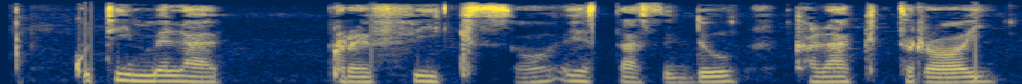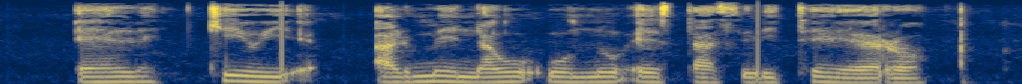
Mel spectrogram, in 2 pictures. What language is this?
Esperanto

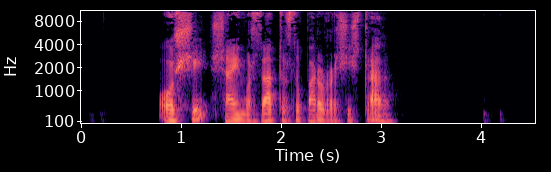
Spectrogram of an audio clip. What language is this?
Galician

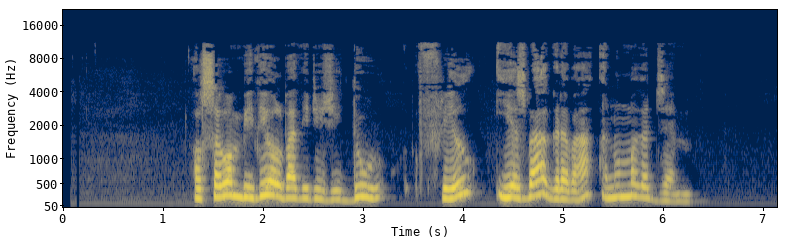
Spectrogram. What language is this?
Catalan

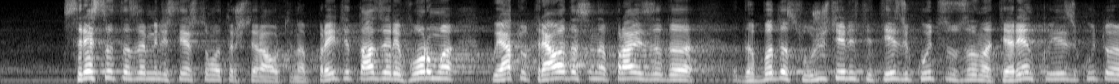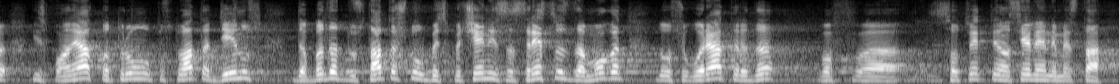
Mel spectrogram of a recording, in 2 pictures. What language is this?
Bulgarian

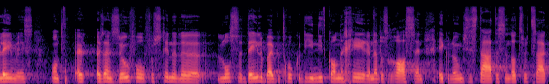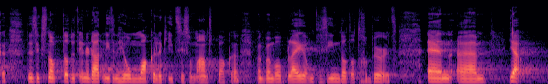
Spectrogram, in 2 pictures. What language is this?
Dutch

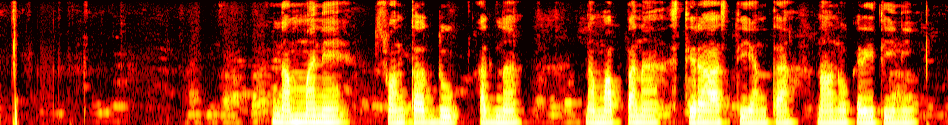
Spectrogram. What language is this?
Kannada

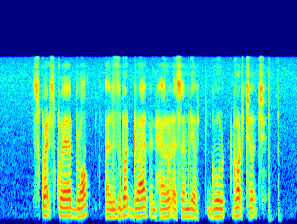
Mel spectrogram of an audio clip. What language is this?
English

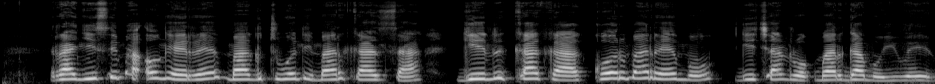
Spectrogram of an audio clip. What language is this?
Luo (Kenya and Tanzania)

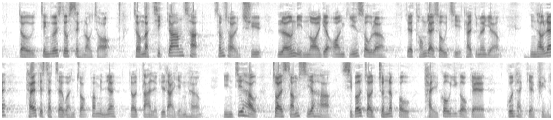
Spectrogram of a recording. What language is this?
Cantonese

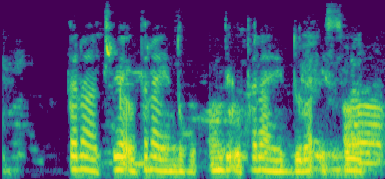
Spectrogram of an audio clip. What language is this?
Kinyarwanda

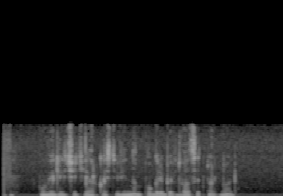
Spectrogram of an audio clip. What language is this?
Russian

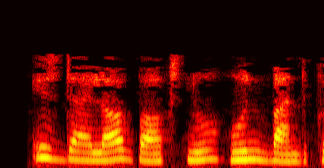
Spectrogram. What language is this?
Punjabi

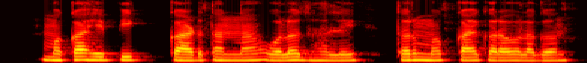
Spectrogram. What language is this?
Marathi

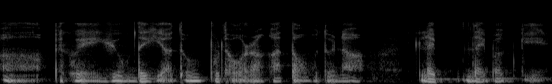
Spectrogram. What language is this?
Manipuri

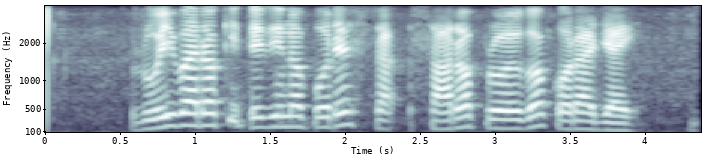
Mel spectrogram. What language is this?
Odia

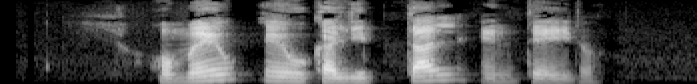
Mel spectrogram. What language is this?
Galician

